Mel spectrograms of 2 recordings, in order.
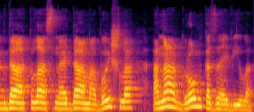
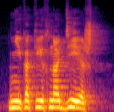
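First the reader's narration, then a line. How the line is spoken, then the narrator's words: Grumbled. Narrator (Russian): проворчала Динка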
